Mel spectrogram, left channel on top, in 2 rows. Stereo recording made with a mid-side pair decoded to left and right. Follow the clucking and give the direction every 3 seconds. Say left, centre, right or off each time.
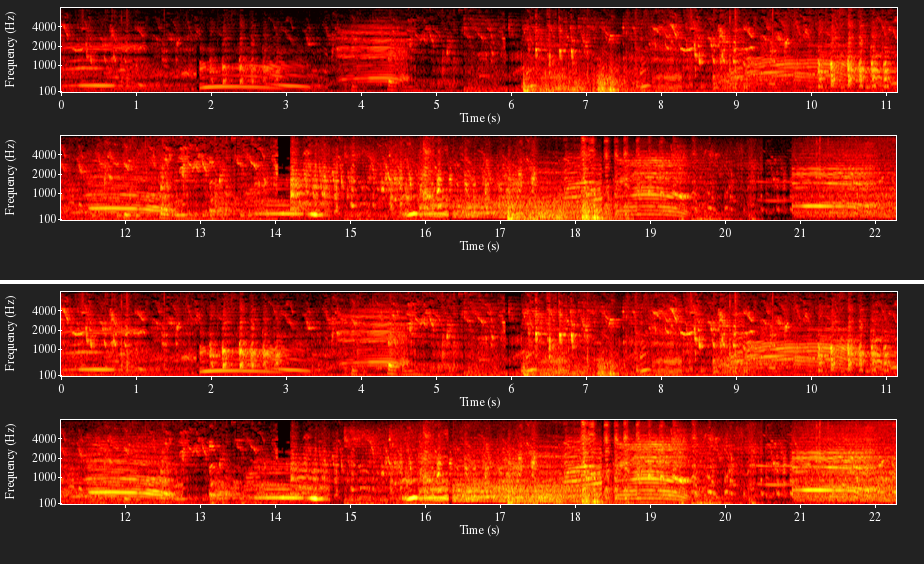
right, right, right, centre, left, centre, right, right.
